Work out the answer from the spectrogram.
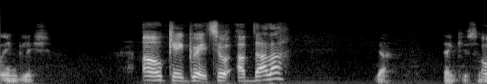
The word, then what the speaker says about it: Abdullah: So Abdallah? Yeah, thank you so Oh, much. Abdallah. Is it Abdallah? Yeah, it's in Arabic pronounced exactly Abdullah.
